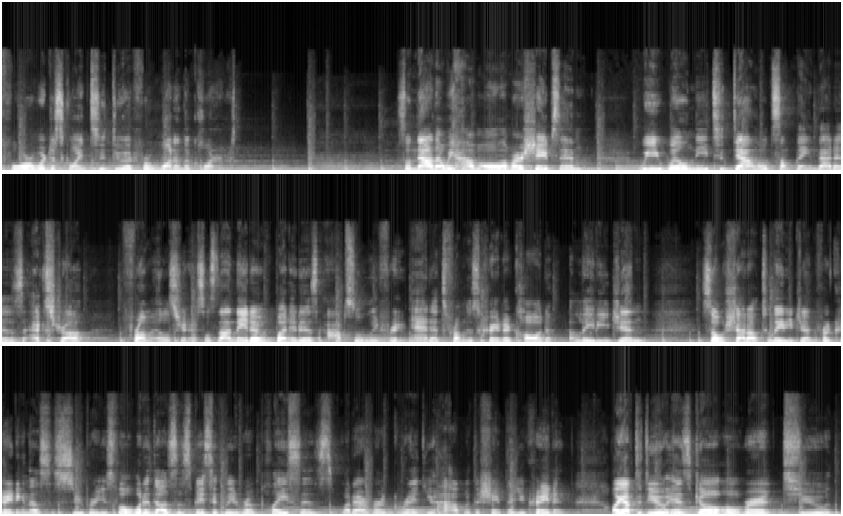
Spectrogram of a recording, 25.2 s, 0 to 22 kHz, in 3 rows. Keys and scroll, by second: 0.7 space, 1.8 a, 3.2 ctrl+z, 3.8 v, 4.2 space, 5.1 space.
